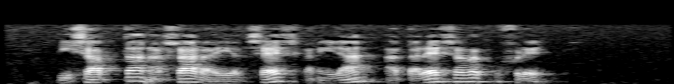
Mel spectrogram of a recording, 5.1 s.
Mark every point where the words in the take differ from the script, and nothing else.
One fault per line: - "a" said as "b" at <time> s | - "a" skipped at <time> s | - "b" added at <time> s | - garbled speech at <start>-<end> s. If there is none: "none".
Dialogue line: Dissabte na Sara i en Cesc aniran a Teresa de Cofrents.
none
